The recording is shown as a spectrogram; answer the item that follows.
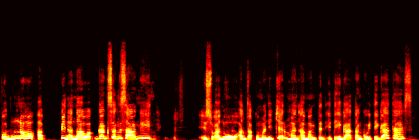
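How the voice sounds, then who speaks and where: A woman's voice: sits high, normal speed, no room sound, studio quality. A woman playing a plaintive, whimpering young village mother in a radio drama comedy. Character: tearful, grateful village mother needing milk money.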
